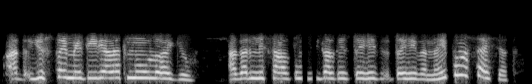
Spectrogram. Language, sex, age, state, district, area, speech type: Kashmiri, female, 18-30, Jammu and Kashmir, Anantnag, rural, conversation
